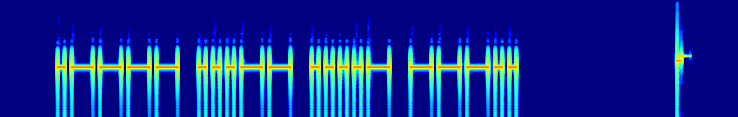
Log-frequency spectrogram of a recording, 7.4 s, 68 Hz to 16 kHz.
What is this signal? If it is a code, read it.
Morse code, heard as a keyed tone, about 17 wpm, 700 Hz. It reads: 1348
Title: Numbers - Contest Style - 4-Digit 17wpm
